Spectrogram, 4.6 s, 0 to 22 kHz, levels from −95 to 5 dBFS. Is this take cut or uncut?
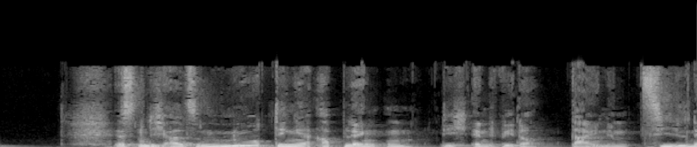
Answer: cut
